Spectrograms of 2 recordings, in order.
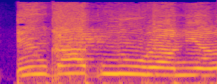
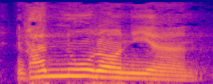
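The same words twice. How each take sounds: First: Much higher and much louder, swelling on انقدر; rapturous. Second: Said in the usual way. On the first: Acted. Preacher exclaiming in awe at how radiant such people are. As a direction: burst out in awe.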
